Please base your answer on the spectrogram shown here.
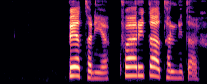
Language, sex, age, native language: Icelandic, female, 13, Icelandic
